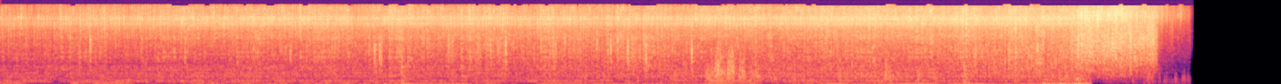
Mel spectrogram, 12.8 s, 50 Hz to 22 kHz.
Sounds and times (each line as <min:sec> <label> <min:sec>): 0:00.0 Mountain Bike Braking on Gravel 0:11.9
